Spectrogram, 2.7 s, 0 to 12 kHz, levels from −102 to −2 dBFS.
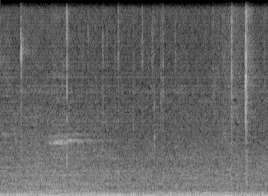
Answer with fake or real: fake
